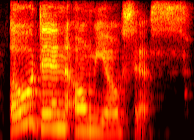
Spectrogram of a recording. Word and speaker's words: adenomyosis: I'm pronouncing it correctly, adenomyosis. Can you Very, very close. Yes, it's odenomyosis.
